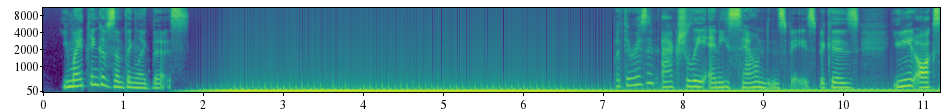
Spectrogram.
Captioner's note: dark rumbling sound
